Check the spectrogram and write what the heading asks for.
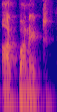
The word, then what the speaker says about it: ARPANET: Not network, network actual pronunciation ARPANET.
